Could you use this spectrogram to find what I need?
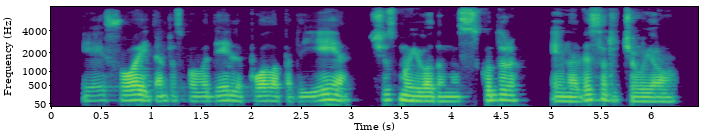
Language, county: Lithuanian, Kaunas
